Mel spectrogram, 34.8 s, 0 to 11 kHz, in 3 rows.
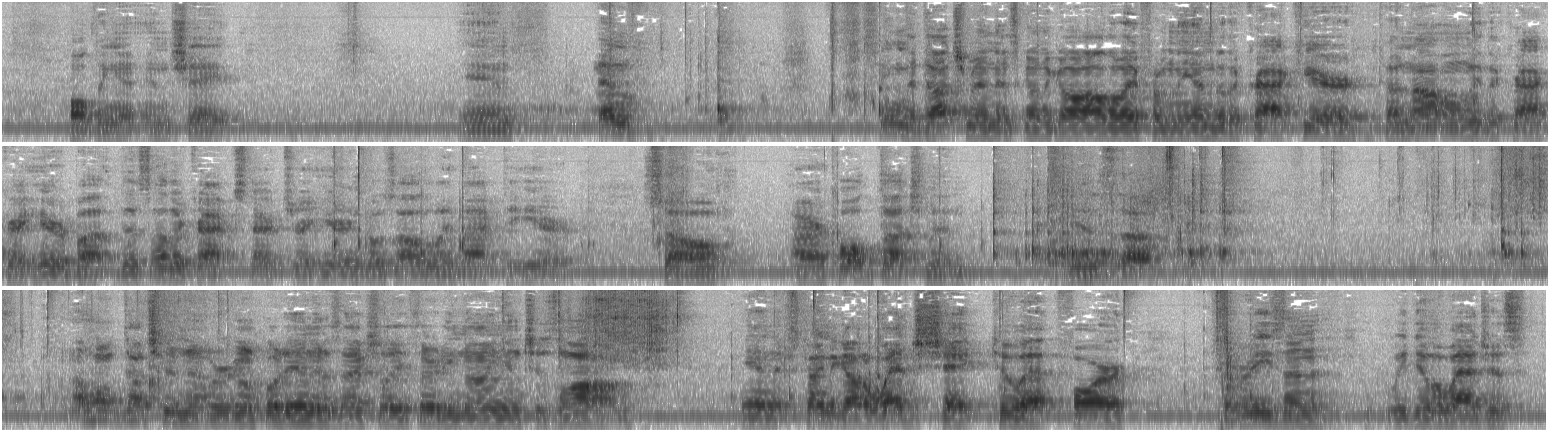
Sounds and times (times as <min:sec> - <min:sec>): Speech: 0:00.5 - 0:01.8, 0:03.4 - 0:04.9, 0:06.6 - 0:15.9, 0:16.5 - 0:18.9, 0:19.5 - 0:20.5, 0:23.7 - 0:28.0, 0:28.7 - 0:31.7, 0:32.3 - 0:34.7.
